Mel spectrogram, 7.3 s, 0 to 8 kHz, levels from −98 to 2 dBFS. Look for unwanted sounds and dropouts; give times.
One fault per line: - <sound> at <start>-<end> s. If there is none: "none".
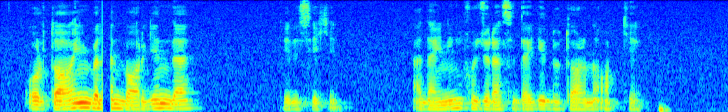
- dropout at 1.0-1.1 s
